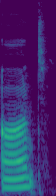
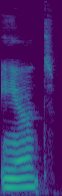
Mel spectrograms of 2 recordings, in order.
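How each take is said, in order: First: It is said with a New England pronunciation. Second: It is said with a general American pronunciation. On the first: "in New England we say aunt" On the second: "most Americans say aunt"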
